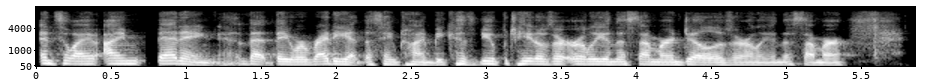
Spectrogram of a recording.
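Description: A woman speaks very fast in a very deep, low voice with ordinary pitch variation and very even loudness, over noticeable background noise. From Canada, Winnipeg, Manitoba. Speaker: food blogger and businesswoman. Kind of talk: interview. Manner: open, breezy.

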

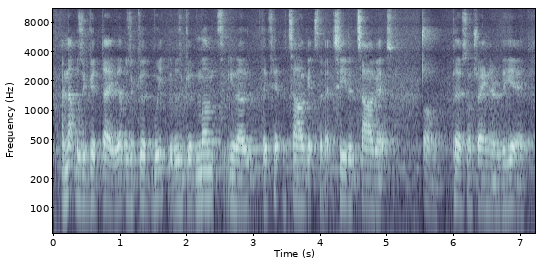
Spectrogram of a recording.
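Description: Words tumble out of a man very fast while noticeable background noise carries on behind him. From northern England. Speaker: sports scientist. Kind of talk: casual chat.

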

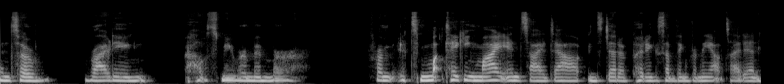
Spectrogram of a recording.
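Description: A woman's fairly low, somewhat breathy voice with a dark, mellow tone. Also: moderate pace. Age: 50s. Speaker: author and life coach. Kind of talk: interview conversation. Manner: animated.

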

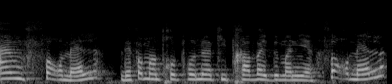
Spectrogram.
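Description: Fairly high female speech, ordinary in its pitch variation, amid noticeable background noise. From Guinea. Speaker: social entrepreneur and politician. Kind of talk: radio interview. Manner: hesitant with frequent fillers.

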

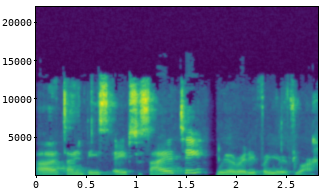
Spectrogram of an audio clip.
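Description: On a very clean recording with a silent background, a woman talks at a fairly quick pace in a medium pitch. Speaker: online community space host. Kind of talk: casual chat. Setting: office. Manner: animated.

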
